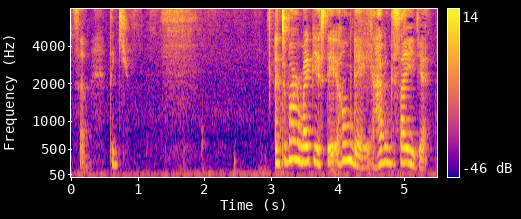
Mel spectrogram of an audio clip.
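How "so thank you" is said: softly whispered thanks. Real, not acted. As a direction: whisper your gratitude to the viewers.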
